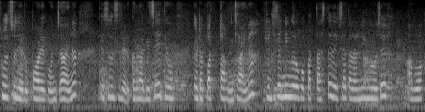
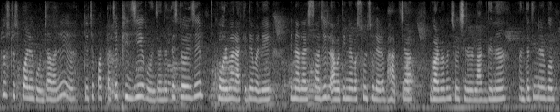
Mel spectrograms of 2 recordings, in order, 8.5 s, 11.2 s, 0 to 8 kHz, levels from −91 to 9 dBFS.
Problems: none marked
